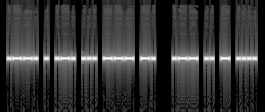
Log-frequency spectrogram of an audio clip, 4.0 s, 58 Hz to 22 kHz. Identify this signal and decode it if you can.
Morse code, heard as a keyed tone, about 30 wpm, 1000 Hz. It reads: PERSON WITH
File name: qotdfiles / 30wpm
